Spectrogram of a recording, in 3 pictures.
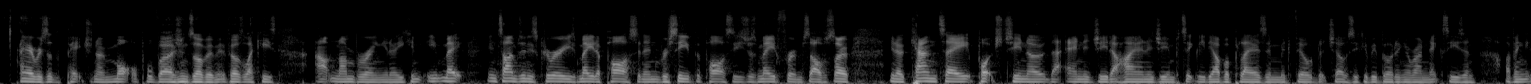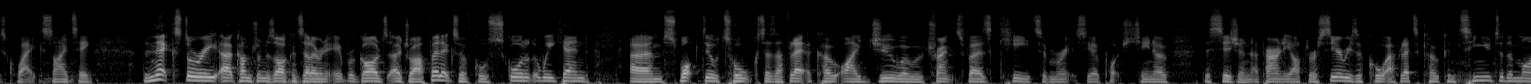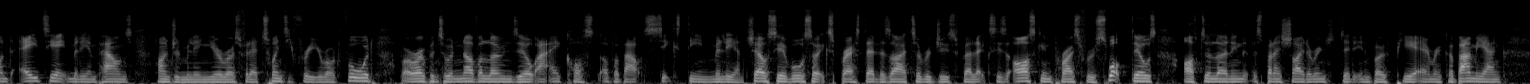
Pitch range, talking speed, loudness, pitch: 115-135 Hz, 215 wpm, -33 LUFS, 125 Hz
